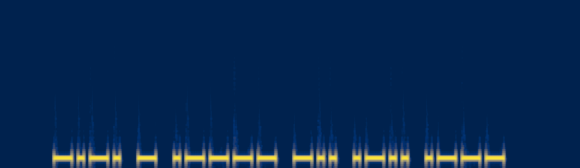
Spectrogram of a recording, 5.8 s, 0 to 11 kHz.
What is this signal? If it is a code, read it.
Morse code, heard as a keyed tone, about 20 wpm, 700 Hz. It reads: CT1DLJ
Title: DXCC-100 Call Signs - 6 Characters - Repeated 3x - 20wpm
